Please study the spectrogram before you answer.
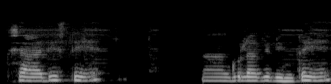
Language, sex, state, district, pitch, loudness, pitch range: Marathi, female, Maharashtra, Aurangabad, 180 Hz, -28 LUFS, 170-195 Hz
